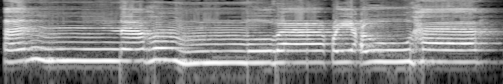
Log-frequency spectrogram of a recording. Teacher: نون پہ گننا کریں گے، میم پہ گننا کریں گے، قوف کو موٹا رکھیں گے، عین کو حلق کے درمیان سے ادا کریں گے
